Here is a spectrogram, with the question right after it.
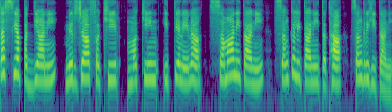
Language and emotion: Sanskrit, neutral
